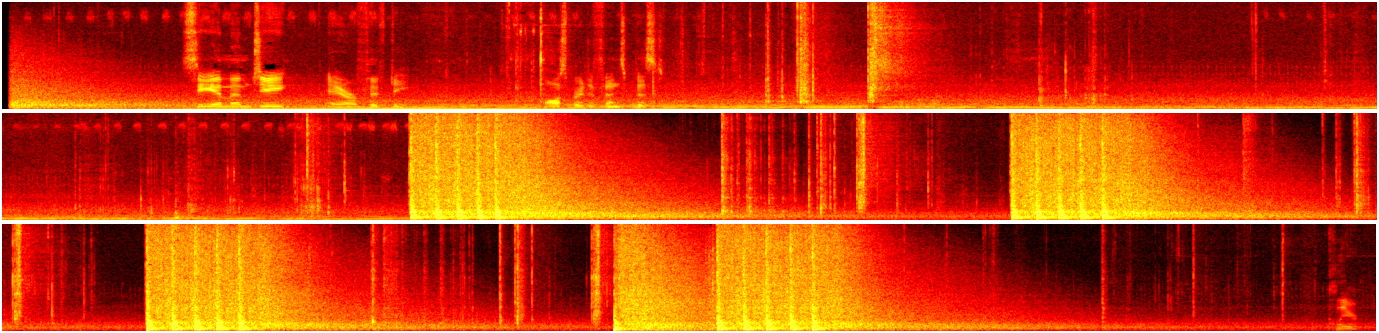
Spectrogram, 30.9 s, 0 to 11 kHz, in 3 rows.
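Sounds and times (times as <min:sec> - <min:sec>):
rapid gunshots with echo: 0:13.4 - 0:15.7, 0:17.9 - 0:20.2, 0:21.7 - 0:23.8, 0:25.2 - 0:28.3
magazine change clicks: 0:15.5 - 0:30.4.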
